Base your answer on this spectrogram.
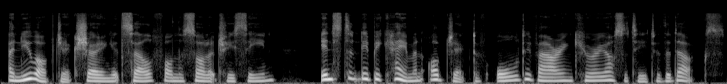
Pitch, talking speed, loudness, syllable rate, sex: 175 Hz, 165 wpm, -19 LUFS, 5.6 syllables/s, female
